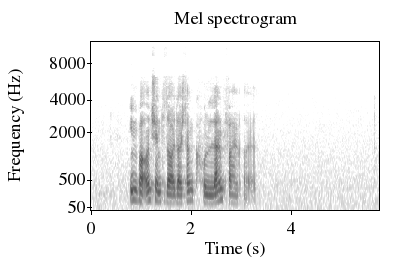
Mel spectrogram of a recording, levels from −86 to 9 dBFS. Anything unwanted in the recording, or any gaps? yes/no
no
